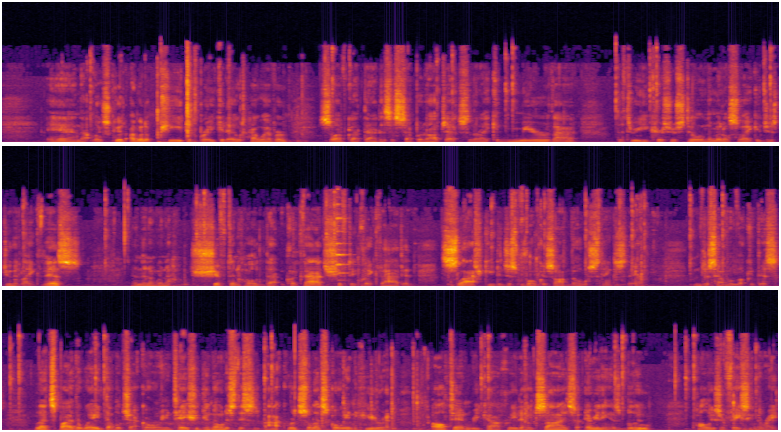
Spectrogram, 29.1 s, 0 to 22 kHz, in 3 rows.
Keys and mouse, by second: 1.9 p, 2.8 Tab, 3.7 alt+a, 4.0 click, 5.4 middle click, 6.4-8.2 drag, 9.5 click, 10.0-11.0 middle drag, 12.2 shift+click, 15.3 /, 15.8 middle drag, 16.3 alt+a, 16.5-17.0 middle drag, 17.4 shift+middle drag, 17.7-18.3 middle drag, 18.6 shift+middle drag, 19.7-21.3 drag, 22.7 click, 23.4 Tab, 23.7 a, 24.6 alt+n, 26.0 Tab, 27.1-28.4 drag, 28.7 alt+a, 28.8-29.1 middle drag.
